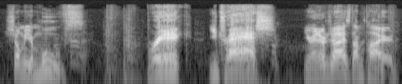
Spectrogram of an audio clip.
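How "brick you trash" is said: 1 trash-talk shout. Pretend. Trash-talking a missed basketball shot.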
